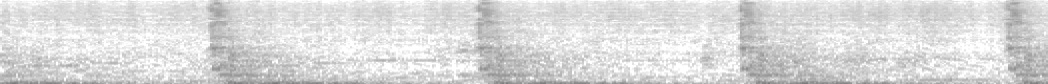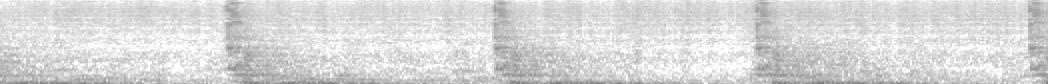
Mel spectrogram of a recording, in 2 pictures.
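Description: Electronic game music plays with a steady, pounding beat about once a second.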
